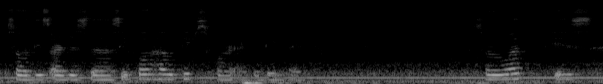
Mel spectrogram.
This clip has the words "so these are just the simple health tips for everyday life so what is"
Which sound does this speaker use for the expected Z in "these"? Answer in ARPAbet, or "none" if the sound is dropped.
S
